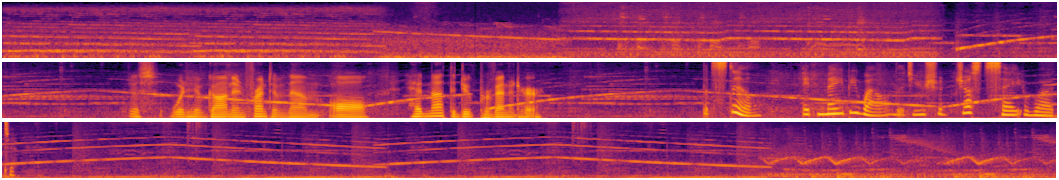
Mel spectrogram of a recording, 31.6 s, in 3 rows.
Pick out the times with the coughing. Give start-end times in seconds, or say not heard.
6.2-8.8.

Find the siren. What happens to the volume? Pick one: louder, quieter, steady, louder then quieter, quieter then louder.
steady.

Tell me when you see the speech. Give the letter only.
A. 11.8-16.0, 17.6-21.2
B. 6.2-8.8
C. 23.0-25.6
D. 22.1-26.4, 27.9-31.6
A.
